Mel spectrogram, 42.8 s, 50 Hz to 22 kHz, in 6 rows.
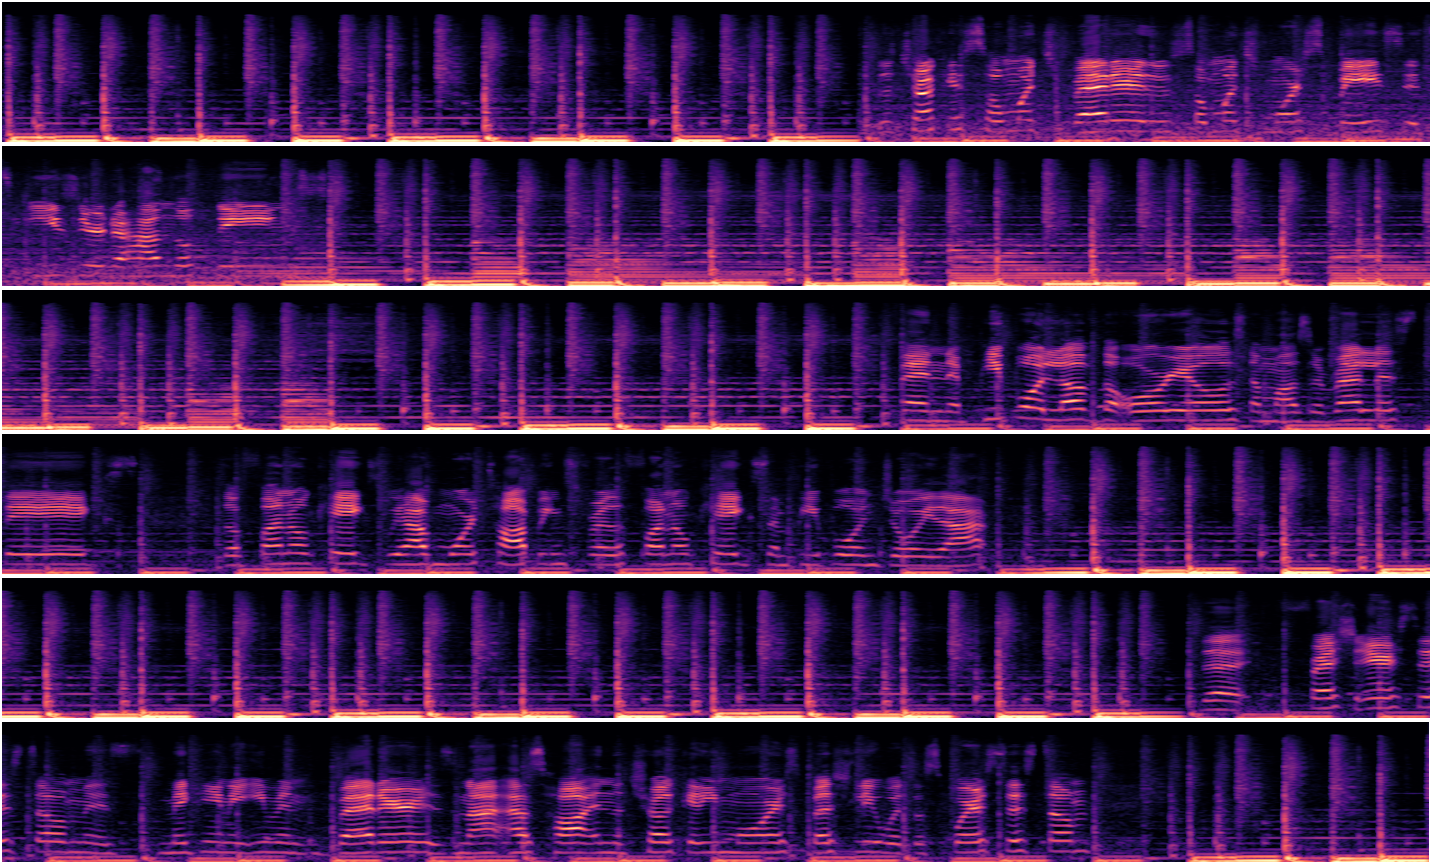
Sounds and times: Music: 0.0s - 42.8s
Speech: 4.4s - 8.8s, 18.8s - 26.4s, 34.6s - 41.2s.

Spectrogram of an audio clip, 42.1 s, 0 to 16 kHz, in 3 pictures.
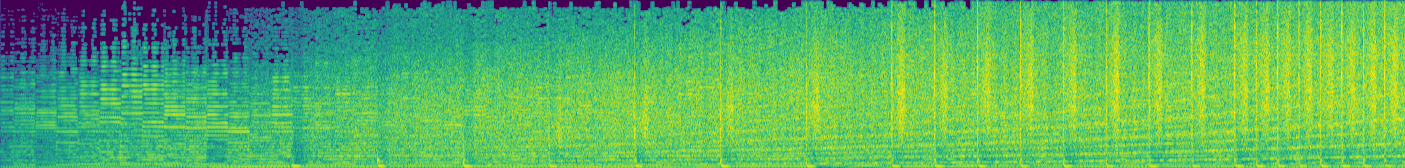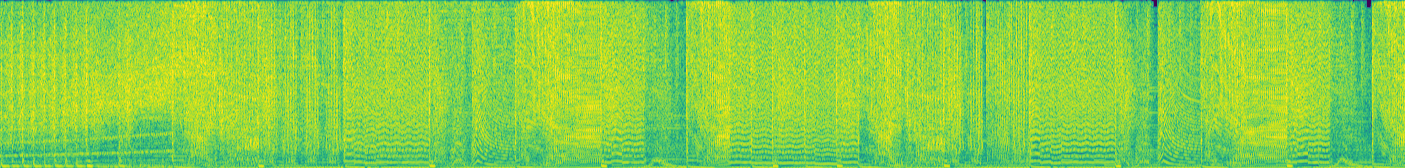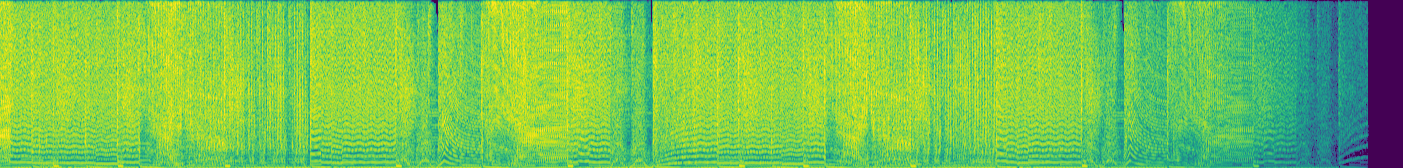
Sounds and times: Music: 0.0s - 41.8s.

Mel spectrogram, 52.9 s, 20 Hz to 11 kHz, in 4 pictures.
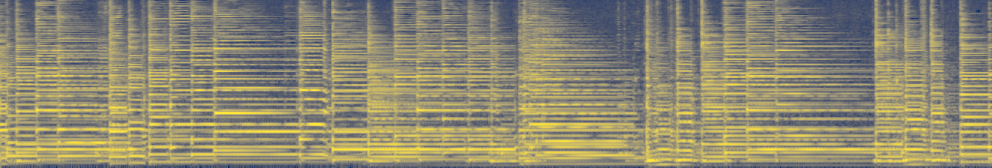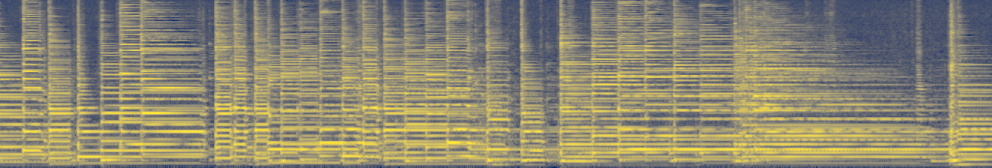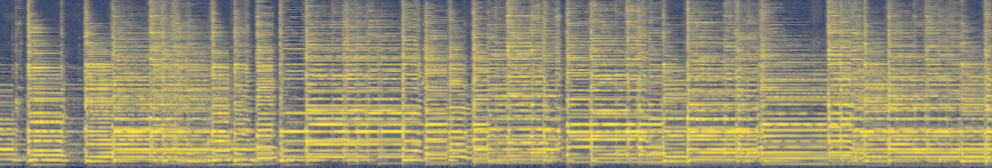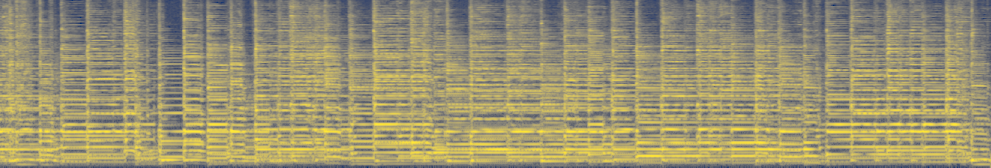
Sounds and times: Acoustic guitar: 0.0s - 52.9s.

